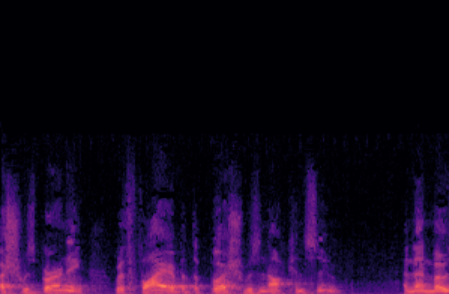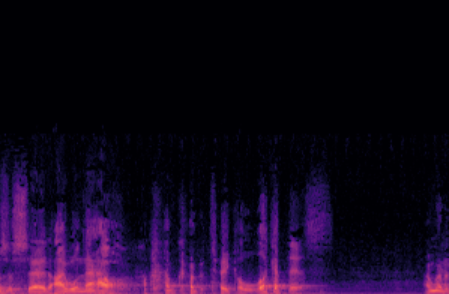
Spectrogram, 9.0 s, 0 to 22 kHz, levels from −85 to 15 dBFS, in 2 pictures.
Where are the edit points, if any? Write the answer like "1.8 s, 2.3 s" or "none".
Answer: none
